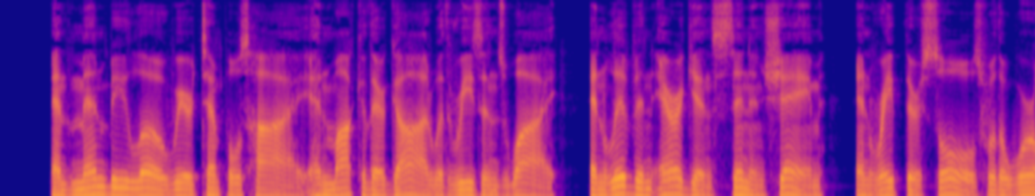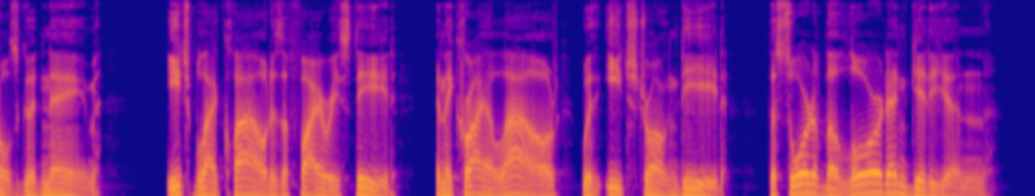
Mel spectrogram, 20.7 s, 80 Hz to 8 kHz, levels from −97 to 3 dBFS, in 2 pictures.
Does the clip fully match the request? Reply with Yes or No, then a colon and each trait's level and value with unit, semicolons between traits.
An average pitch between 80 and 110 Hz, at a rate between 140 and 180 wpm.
Yes: very low, 95 Hz; average, 150 wpm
